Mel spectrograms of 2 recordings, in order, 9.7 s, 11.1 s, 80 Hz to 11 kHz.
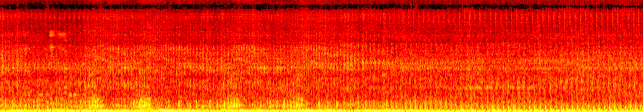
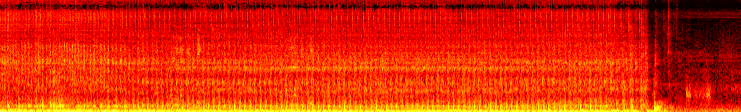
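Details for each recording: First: Sniper 150 with an aftermarket camshaft, idling after a Pitsbike manual tensioner replaced the stock tensioner: a steady single-cylinder thump with only a faint tick left; valvetrain ticking somewhat reduced. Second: Sniper 150, idling before repair on the stock tensioner: fast, even beats with a loud light mechanical clatter on top; the owner suspects the stock cam chain tensioner, not confirmed.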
